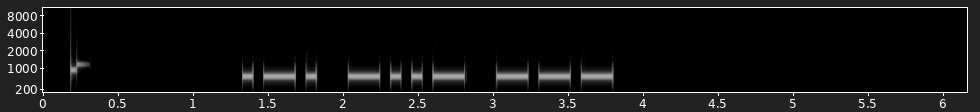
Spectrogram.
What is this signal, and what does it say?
Morse code, heard as a keyed tone, about 17 wpm, 700 Hz. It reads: RXO
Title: USA Call Sign Postfixes - 3 Letters 17wpm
